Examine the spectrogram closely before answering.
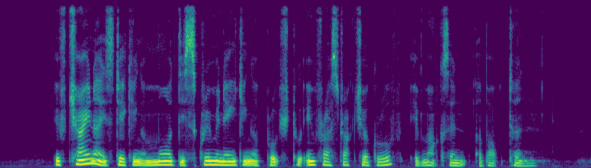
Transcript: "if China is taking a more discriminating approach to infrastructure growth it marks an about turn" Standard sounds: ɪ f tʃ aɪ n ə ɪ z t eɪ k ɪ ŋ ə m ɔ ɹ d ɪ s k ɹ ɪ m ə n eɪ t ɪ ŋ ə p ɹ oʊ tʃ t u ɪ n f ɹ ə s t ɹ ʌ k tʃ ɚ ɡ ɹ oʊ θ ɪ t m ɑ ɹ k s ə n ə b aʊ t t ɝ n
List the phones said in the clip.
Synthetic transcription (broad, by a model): ɪ f tʃ aɪ n ə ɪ s t eɪ k ɪ ŋ ə m ɔ d ɪ s k ɹ ɪ m ə n eɪ t ɪ ŋ ə p ɹ oʊ tʃ t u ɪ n f ɹ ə s t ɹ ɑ k tʃ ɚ ɡ ɹ oʊ θ ɪ t m ɑ k s ə n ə b aʊ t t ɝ n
